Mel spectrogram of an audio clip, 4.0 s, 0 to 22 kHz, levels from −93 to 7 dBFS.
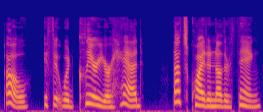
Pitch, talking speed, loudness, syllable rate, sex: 240 Hz, 165 wpm, -19 LUFS, 4.5 syllables/s, female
